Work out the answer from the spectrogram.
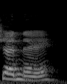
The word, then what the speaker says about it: Domichnee: Instagram, Domichnee, pronounced Shanae, DOMICHNEE, and Facebook, Instagram, Miss Domi Diva, and that's pretty much.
